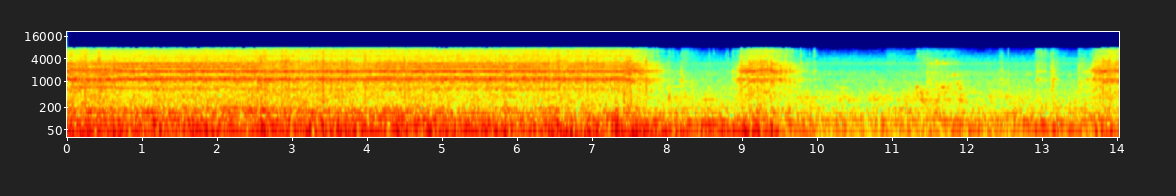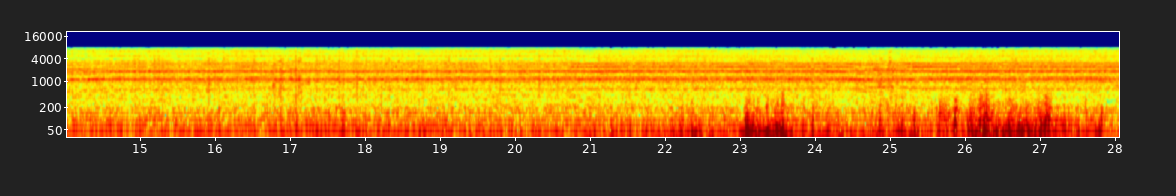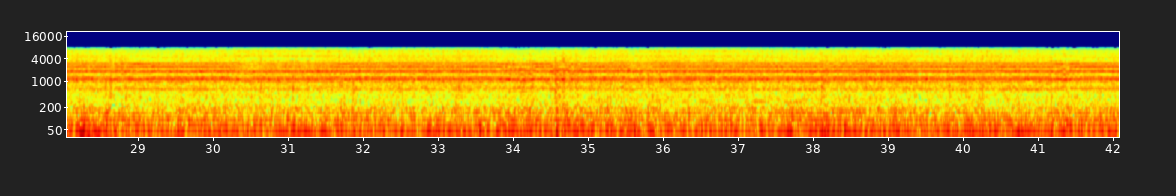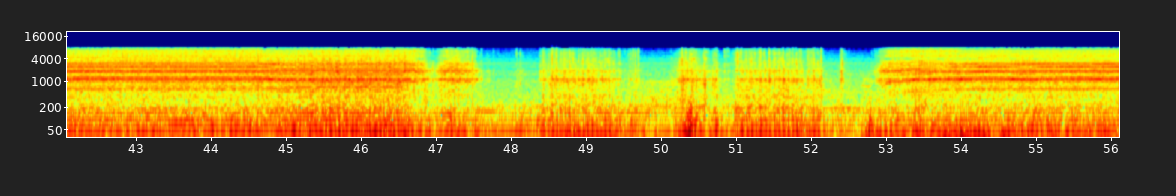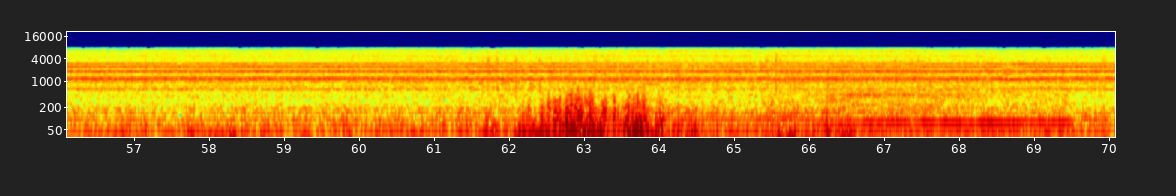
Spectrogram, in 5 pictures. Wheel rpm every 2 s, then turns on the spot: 160, 160, 160, 130, 30, 0, 20, 150, 160, 160, 160, 160, 160, 160, 160, 160, 160, 160, 160, 160, 160, 160, 160, 80, 20, 20, 70, 160, 160, 160, 160, 160, 160, 160, 160.
48-52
